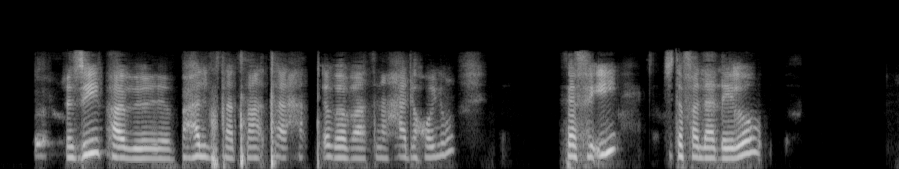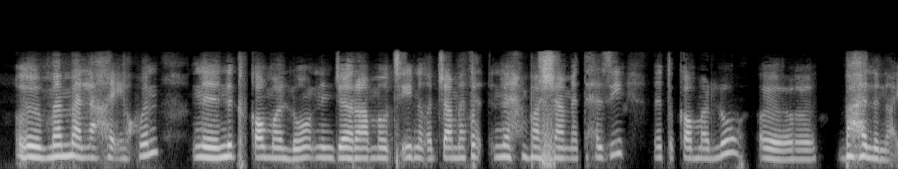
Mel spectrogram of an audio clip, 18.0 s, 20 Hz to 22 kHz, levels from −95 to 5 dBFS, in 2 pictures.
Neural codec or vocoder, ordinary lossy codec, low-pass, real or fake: codec, 16 kHz, 0.8 kbps, ZipCodec; AAC, 32 kbps; 7.2 kHz; fake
